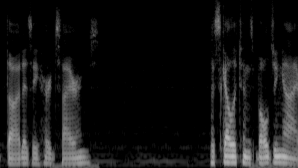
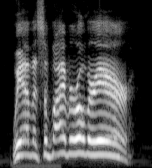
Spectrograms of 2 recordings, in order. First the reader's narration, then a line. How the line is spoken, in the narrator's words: a man screamed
